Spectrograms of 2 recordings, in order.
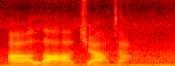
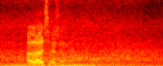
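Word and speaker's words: Alaçatı: I think it is pronounced Alachata. Alachata.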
